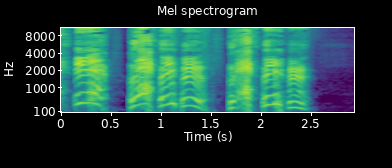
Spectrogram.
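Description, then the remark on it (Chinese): A voice imitates a barber's deliberate, attention-getting coughs: six short, voiced throat-clearing bursts in two quick groups of three, each with a rising-then-falling pitch, fairly loud, with brief pauses and no other talk. “师傅就跟这咳嗽啊，这个，哎，看这儿，拿手啊暗暗指自己一口袋。”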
